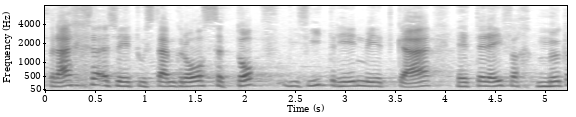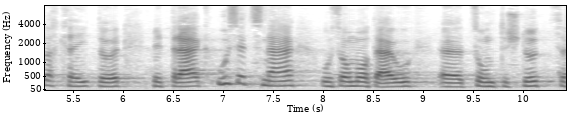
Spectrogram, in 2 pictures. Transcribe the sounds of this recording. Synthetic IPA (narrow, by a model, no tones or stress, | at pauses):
pɾæχəəsʋɪːɾtusd̥ɛmɡɾoːsət̪ɔpfʋisʋitəɾhɪnʋɪːɾtɡ̥æː | hɛtɛːɾɛɪfɑχmøɡləχkʰɛɪt̚d̥øːt | b̥etɾæːɡusət͡snæː | ʊsomɔd̥̪ælɛːt͡sʊnt̪əɾʃtɵt͡sə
